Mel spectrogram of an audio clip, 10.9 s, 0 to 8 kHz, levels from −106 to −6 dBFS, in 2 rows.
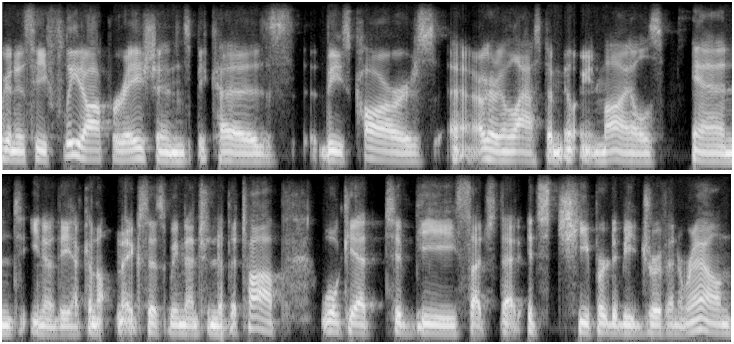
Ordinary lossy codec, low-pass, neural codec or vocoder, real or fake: Opus, 24 kbps; 7.2 kHz; none; real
